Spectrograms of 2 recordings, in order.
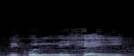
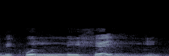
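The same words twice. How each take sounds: First: The final y sound is single and light. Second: The final y sound is doubled and geminated. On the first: "مع التخفيف" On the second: "بنفس الطريقة ولكن مع الروم"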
